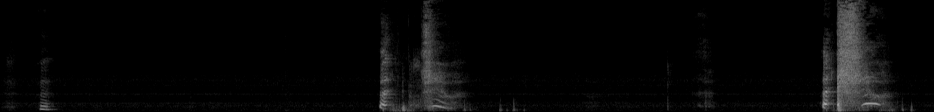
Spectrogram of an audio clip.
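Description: Several sharp explosive sneezes separated by quiet pauses, one loud sneeze at the end: repeated sneezing.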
